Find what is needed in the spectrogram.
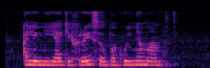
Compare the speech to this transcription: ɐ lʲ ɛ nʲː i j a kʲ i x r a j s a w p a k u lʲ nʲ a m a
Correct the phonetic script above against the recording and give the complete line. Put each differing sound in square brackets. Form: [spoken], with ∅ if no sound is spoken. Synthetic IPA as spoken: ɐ lʲ ɛ [nʲ] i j a kʲ i x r [ɛ] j s [ɐ] w p a k u lʲ nʲ a m a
